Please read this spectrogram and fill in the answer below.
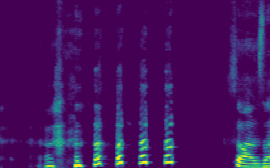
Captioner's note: laughs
